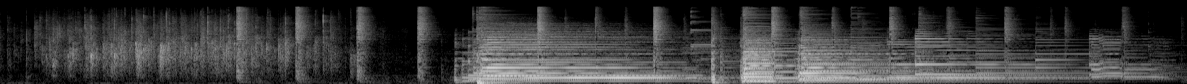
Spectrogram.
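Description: Scattered applause and clapping die down, then a slow, mellow song begins, with sustained harmonic chords ringing out steadily and a brief swell partway through. No one speaks.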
